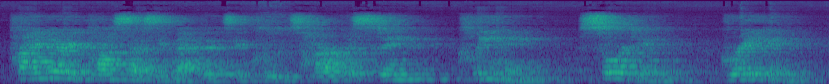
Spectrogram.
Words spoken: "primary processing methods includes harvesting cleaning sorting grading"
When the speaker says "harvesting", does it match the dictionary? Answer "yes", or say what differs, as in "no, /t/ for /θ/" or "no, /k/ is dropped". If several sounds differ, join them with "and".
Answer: yes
